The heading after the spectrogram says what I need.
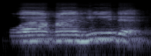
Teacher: Dipantulkan dalnya ya, Bu.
